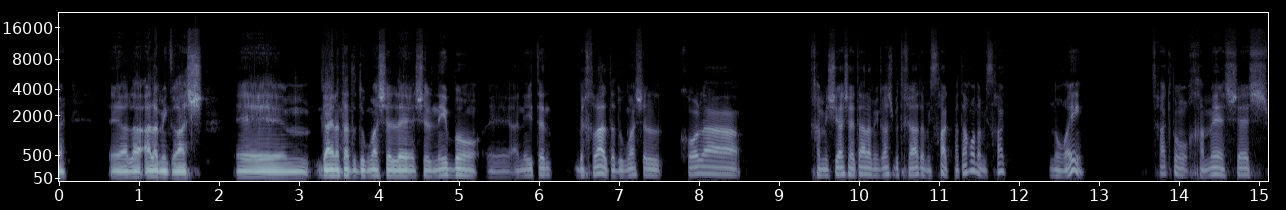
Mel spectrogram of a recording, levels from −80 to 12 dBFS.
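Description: A speech recording with harsh, crackling distortion on its loudest syllables from 0.94 to 1.73 s, 3.32 to 3.6 s and 4.12 to 4.27 s, the signature of microphone overload, most likely from an input gain set so high that peaks drive the converter past full scale. The peaks overshoot by about 4, 7 and 1 dB respectively, so the middle burst is the worst, with a couple of percent of samples flattened against the ceiling. On a waveform those stretches show squared-off tops pinned at the same level, and a spectrogram shows brief smears of broadband energy reaching into the upper kHz range. Interleaved with this is microphone volume stepped down: the whole signal, voice and background alike, drops abruptly at 3.36 s by about 2 dB, at 4.35 s by about 4 dB, and again at 5.37 s and 7.17 s by about 2 dB each. The first two steps sit right on or just after distorted peaks, consistent with call software reacting to the clipping by cutting the device's input volume in single steps. 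A waveform shows a sudden narrowing of the envelope at each step, and the spectrogram darkens uniformly across all frequencies at those instants.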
